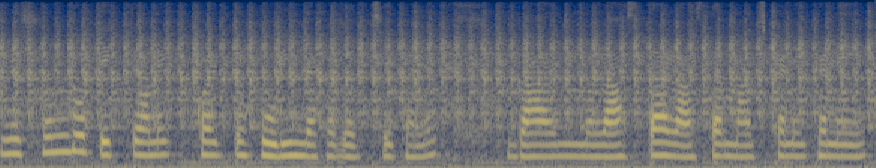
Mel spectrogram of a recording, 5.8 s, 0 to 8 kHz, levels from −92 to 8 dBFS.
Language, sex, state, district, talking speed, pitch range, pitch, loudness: Bengali, female, West Bengal, Paschim Medinipur, 125 wpm, 210-235 Hz, 220 Hz, -21 LUFS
